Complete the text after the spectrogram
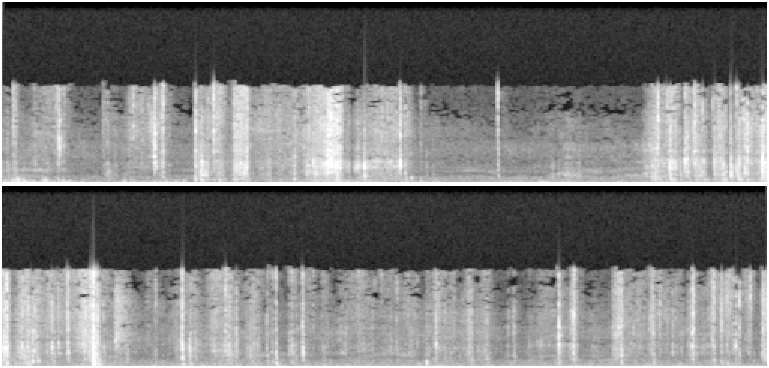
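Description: Cardboard boxes rustle and scrape as they are handled.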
